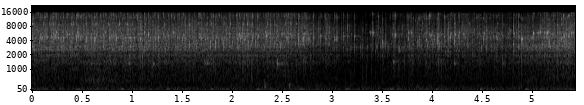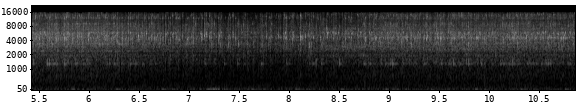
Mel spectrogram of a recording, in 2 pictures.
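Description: A hollow cactus wood rainstick with a colored band at the end is held upright and tilted while long nails tap and scratch along it. Pellets rattle and trickle inside in a steady, bright, rain-like hiss. It dips briefly around the third second, then swells back up.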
